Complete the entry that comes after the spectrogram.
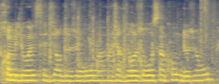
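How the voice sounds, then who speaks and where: There is noticeable background noise and audible room echo. A woman at medium pitch speaks at a fairly quick pace. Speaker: vlogger, graphic designer. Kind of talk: travel vlog, casual talk to camera. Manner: casual, many fillers.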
